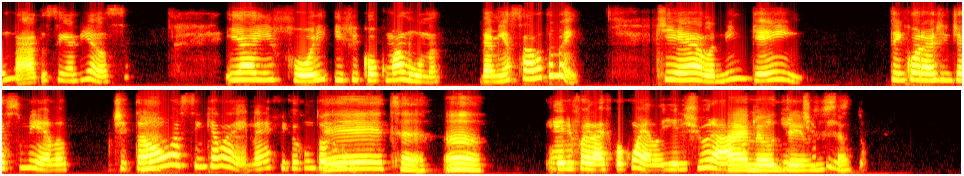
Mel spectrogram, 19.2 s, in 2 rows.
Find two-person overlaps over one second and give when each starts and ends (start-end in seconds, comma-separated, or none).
16.8-18.1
